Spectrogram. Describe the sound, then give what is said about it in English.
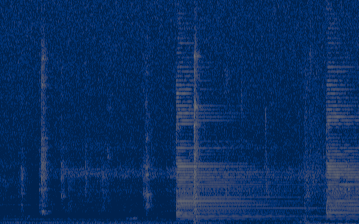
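A clock ticks with sharp, steady clicks over a low background hum; about halfway through, a bright sustained ringing tone rises and lingers beneath the ticking. “We'll have stereo clocks, transatlantic stereo clocks.”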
